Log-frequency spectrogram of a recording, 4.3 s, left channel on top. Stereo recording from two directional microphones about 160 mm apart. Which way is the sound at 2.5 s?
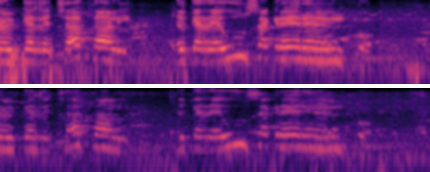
65° left (ahead or behind).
